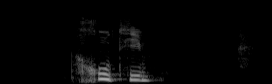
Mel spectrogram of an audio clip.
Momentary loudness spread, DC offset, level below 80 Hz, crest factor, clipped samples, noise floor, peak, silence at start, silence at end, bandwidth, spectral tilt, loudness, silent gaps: 12 LU; under 0.1%; -82 dBFS; 20 dB; under 0.1%; -82 dBFS; -18 dBFS; 0.75 s; 1.2 s; 9.8 kHz; -6.5 dB/octave; -34 LUFS; none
